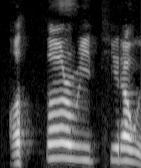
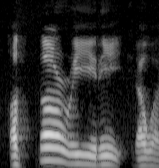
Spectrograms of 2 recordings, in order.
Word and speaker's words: authority: 이 단어는 뭐라고 있냐면 강세 이음절에 있어서 authority라고 읽죠. authority. 미국 사람 읽으면 authority라고 하죠. t를 모음사에서 R처럼 발음 살짝 풀려서 authority.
